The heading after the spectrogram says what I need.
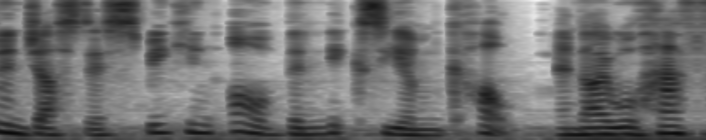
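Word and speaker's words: NXIVM: but it isn't but it is pronounced nium which to me is quite interesting because I had thought it was was a rather well dumb way of writing Nexium there is actually a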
